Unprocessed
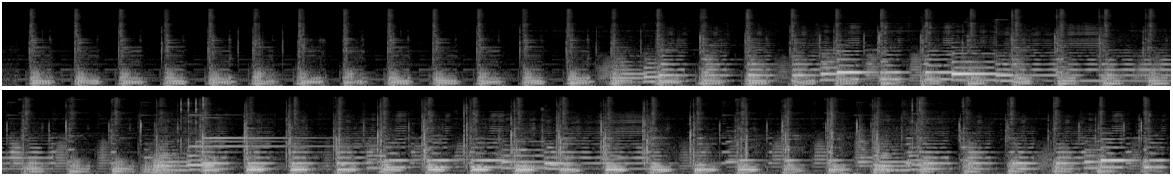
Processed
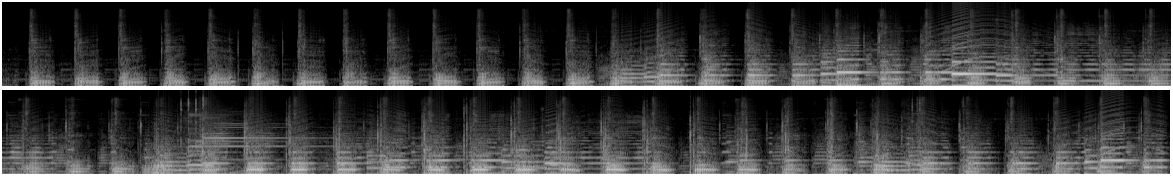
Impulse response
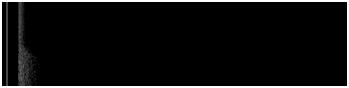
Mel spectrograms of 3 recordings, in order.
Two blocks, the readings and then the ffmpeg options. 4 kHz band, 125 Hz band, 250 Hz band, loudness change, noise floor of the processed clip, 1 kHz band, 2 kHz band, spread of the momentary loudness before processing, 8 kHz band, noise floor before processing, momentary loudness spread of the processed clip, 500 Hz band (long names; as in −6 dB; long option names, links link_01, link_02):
−1.5 dB, −1.0 dB, −2.0 dB, −2.5 dB, −52 dBFS, −2.0 dB, −2.5 dB, 10 LU, −1.0 dB, −47 dBFS, 9 LU, −3.0 dB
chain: -filter_complex "[0:a]aeval=exprs='if(lt(val(0),0),0.251*val(0),val(0))':channel_layout=same,asplit=2[link_01][link_02];[link_02]acrusher=samples=42:mix=1:aa=0.000001:lfo=1:lforange=42:lforate=0.38,volume=-10dB[link_03];[link_01][link_03]amix=inputs=2:normalize=0"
